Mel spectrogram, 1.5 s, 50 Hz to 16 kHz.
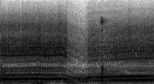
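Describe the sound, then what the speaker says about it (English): A Trans-Am race car drifting into a chicane at Daytona Road Course in NR2003, with an engine whine that dips and climbs again alongside a thin squeal of tires, all fairly quiet. "We'll try one more drift going into the chicane here"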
